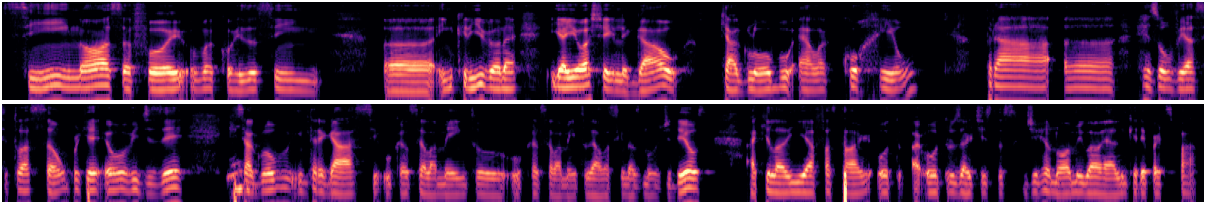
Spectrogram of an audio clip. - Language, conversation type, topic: Portuguese, unstructured, Qual é o impacto dos programas de realidade na cultura popular?
- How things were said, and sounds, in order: tapping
